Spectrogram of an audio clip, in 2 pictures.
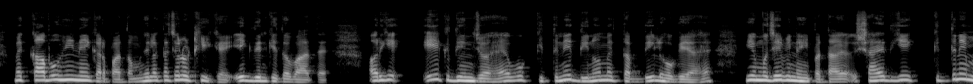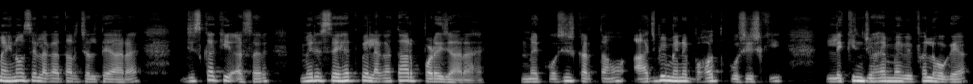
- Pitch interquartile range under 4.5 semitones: No, average, 5.1 semitones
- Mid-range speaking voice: Yes, medium, 155 Hz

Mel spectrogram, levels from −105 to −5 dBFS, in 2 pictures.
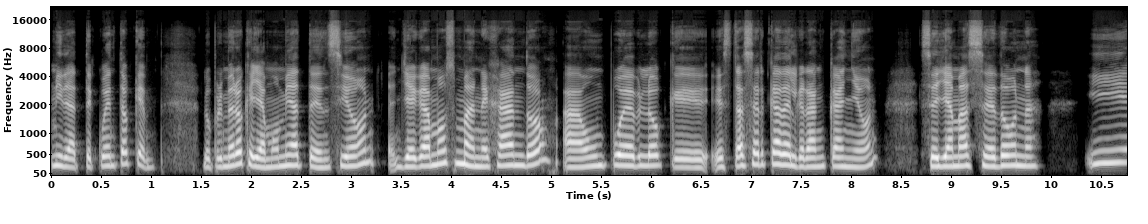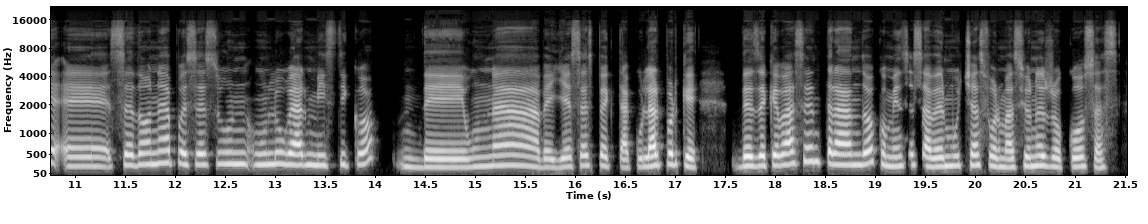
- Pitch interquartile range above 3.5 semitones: No, average, 3.2 semitones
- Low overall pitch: No, high, 230 Hz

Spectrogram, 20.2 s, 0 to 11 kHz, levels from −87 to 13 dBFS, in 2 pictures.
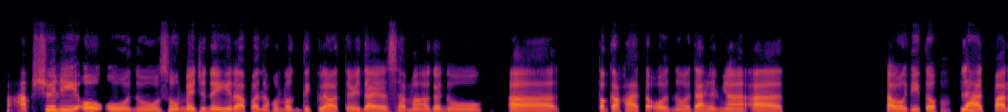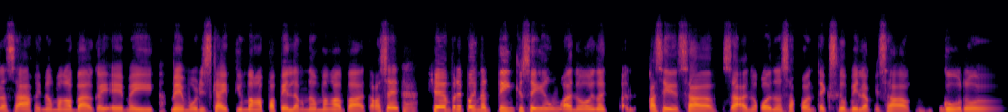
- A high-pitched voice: No, medium, 145 Hz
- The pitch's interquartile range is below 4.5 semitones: No, wide, 5.4 semitones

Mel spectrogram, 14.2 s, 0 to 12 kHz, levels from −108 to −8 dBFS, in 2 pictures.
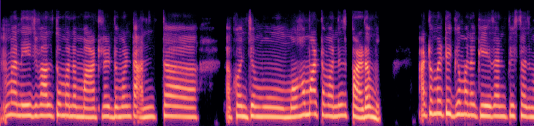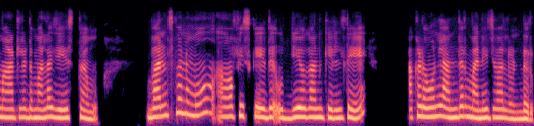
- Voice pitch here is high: Yes, very high, 260 Hz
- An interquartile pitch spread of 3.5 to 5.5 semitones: No, average, 3.1 semitones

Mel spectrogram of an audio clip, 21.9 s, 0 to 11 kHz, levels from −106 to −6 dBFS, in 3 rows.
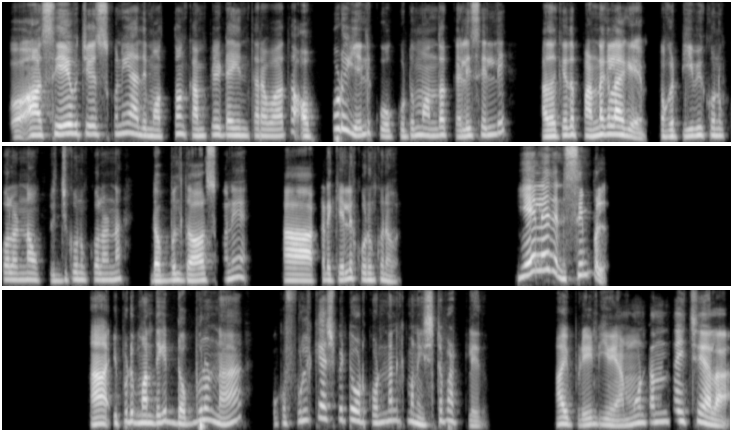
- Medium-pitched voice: Yes, medium, 170 Hz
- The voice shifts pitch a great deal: No, average, 4.6 semitones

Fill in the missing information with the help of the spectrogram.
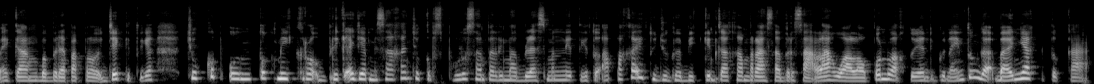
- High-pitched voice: Yes, high, 205 Hz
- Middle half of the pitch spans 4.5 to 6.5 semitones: Yes, wide, 5.4 semitones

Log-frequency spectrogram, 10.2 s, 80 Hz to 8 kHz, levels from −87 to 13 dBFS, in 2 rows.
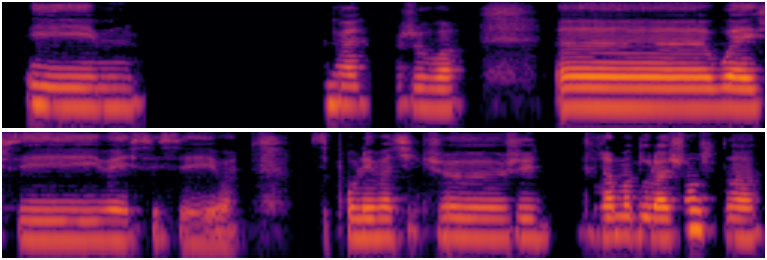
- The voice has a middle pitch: Yes, medium, 175 Hz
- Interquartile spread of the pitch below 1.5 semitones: Yes, narrow, 0.8 semitones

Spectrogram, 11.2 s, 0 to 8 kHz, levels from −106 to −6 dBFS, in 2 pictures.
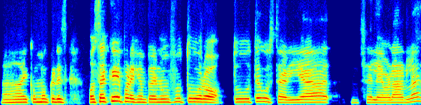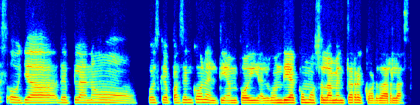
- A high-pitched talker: Yes, high, 200 Hz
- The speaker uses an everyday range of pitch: Yes, average, 3.3 semitones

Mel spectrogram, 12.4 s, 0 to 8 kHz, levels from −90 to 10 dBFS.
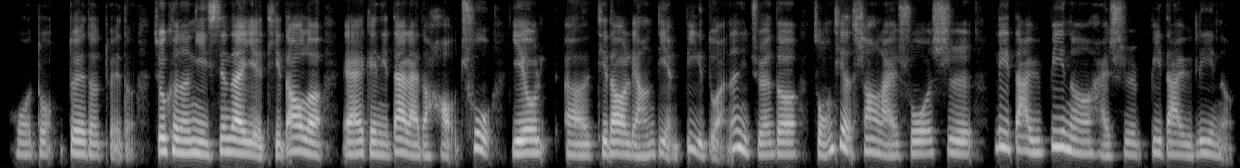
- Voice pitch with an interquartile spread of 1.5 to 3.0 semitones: Yes, narrow, 2.6 semitones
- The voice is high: No, medium, 175 Hz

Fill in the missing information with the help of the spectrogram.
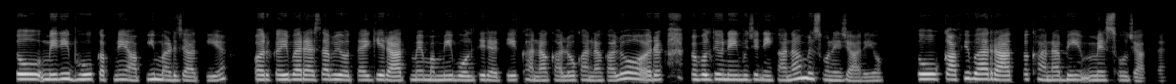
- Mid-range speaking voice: No, high, 210 Hz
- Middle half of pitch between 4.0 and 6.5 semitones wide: No, narrow, 2.5 semitones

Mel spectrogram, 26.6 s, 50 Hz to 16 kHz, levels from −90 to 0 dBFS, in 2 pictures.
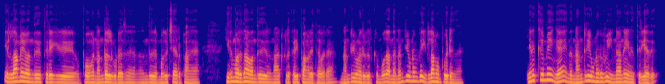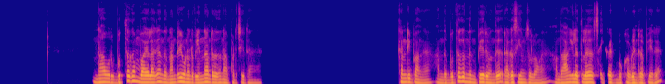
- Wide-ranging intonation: No, average, 3.3 semitones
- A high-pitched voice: No, medium, 140 Hz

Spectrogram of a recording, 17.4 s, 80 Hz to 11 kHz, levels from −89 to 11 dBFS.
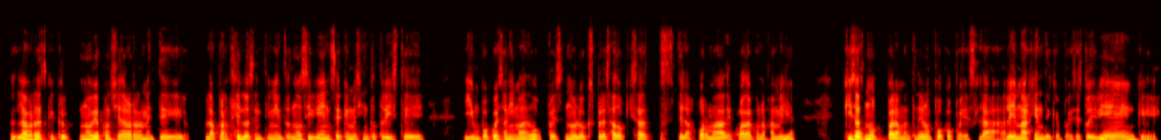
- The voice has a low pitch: Yes, low, 115 Hz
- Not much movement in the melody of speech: No, average, 3.1 semitones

